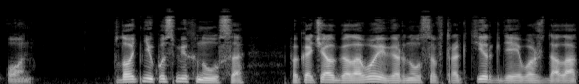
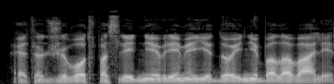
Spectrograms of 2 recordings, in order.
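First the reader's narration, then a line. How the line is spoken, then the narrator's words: Plain. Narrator (Russian): сказал он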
